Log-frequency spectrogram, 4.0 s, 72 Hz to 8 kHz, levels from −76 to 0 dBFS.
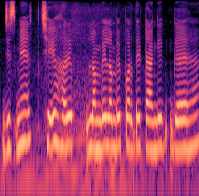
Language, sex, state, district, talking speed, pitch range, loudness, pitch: Hindi, female, Jharkhand, Palamu, 135 wpm, 225-240 Hz, -13 LUFS, 230 Hz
